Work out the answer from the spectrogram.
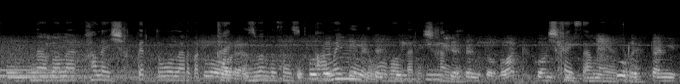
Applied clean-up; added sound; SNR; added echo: none; Subway, metro, underground; -4 dB; none.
